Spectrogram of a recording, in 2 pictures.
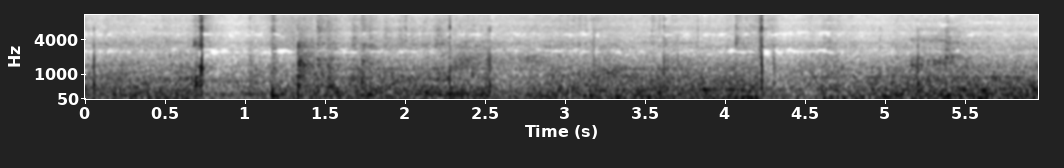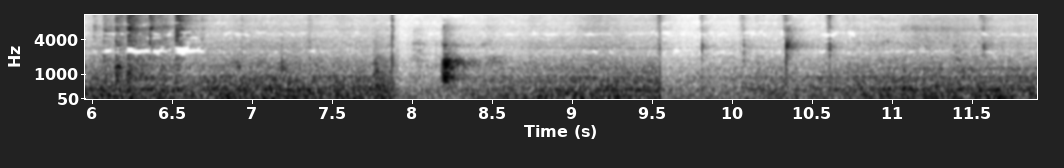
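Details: Indoor clatter of cupboards, dishes and cutlery over a steady fan-like hum, with no animal call audible.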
